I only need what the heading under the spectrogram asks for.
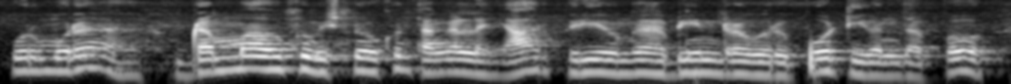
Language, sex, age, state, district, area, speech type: Tamil, male, 18-30, Tamil Nadu, Tiruvannamalai, urban, spontaneous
